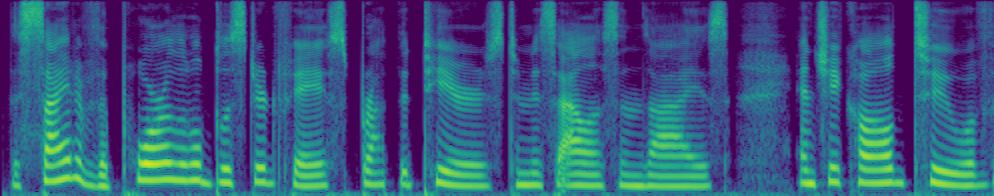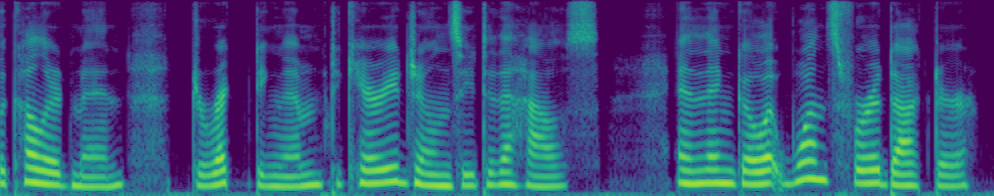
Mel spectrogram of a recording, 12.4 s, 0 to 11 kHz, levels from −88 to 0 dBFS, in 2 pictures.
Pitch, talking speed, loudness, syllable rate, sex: 205 Hz, 190 wpm, -18 LUFS, 5.0 syllables/s, female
